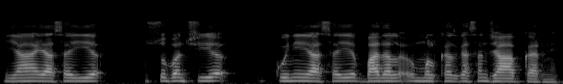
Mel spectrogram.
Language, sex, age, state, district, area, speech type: Kashmiri, male, 30-45, Jammu and Kashmir, Anantnag, rural, spontaneous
